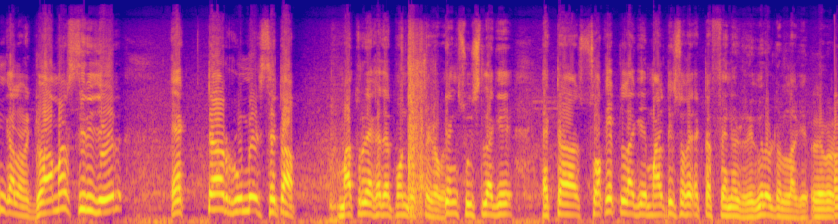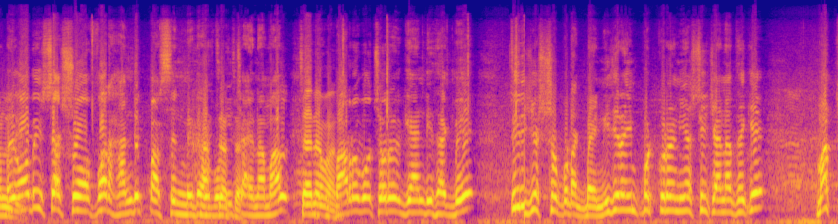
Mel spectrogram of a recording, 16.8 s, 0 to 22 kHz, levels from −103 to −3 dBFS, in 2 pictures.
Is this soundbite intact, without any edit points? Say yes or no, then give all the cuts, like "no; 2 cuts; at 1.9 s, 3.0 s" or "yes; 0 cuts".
no; 3 cuts; at 4.4 s, 8.4 s, 13.6 s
